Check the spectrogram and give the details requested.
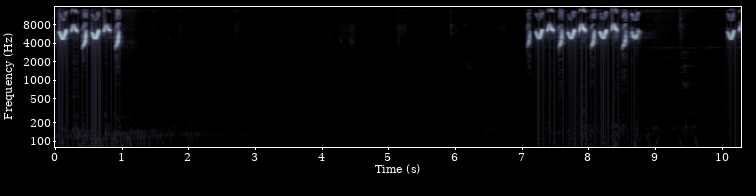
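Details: Cinereous tit (Parus cinereus), song: inviting other tits to sing along.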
